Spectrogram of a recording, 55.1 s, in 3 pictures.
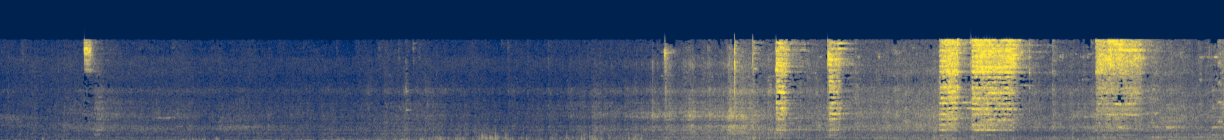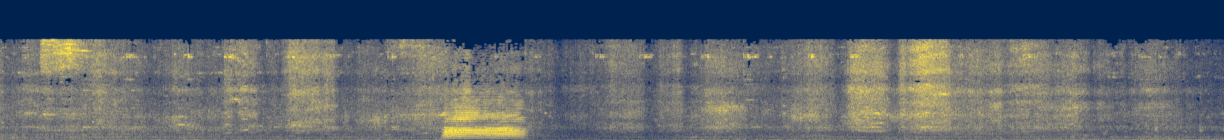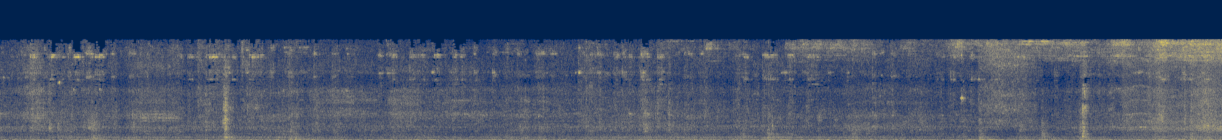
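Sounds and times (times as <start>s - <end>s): freight train wheels rumbling: 0.0s - 55.0s
train horn chord: 25.0s - 26.6s.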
